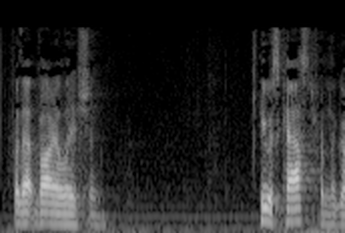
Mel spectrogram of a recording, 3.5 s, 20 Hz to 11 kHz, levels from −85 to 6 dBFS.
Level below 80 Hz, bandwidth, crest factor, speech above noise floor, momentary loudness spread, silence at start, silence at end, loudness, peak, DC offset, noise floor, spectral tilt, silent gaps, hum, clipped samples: -54 dBFS; 8 kHz; 20 dB; 34 dB; 17 LU; 0.15 s; 0 s; -21 LUFS; -4 dBFS; under 0.1%; -55 dBFS; -6 dB/octave; none; none; under 0.1%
